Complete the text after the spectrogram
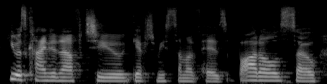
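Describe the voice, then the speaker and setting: A woman's voice: low-pitched, steady tone, moderate pace, smooth. A woman from the United States hosting a friendly interview over a video call, enthusiastic and laughing often. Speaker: podcast host.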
